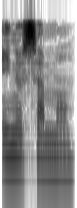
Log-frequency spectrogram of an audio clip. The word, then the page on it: innocemment: francais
